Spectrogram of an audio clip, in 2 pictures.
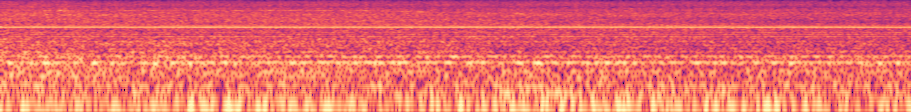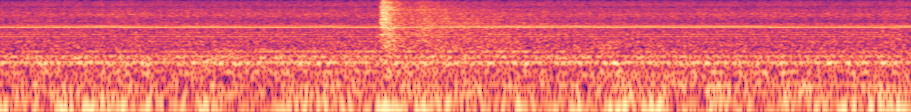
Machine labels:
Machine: pump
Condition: normal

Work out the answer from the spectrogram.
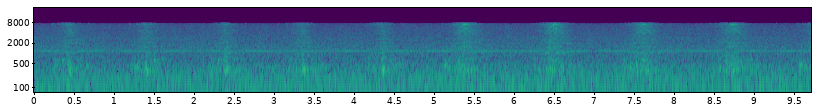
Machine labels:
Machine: slide rail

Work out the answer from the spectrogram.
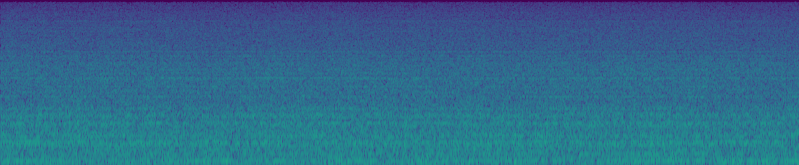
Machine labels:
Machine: fan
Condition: normal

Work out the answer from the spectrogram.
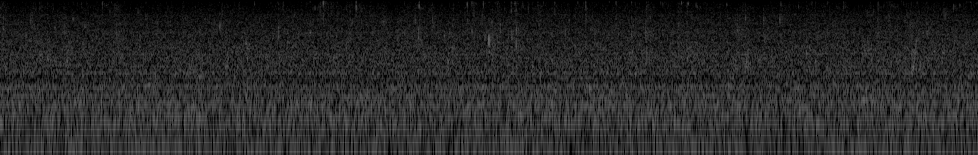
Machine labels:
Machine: pump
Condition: normal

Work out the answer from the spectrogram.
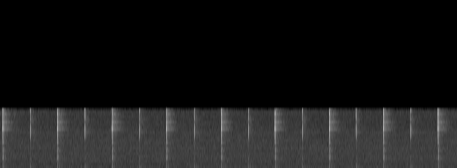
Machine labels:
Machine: valve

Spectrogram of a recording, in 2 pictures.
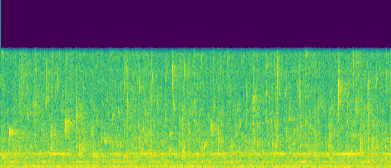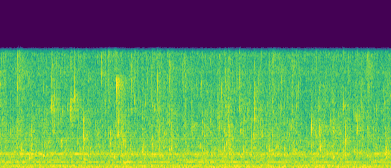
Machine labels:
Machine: pump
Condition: normal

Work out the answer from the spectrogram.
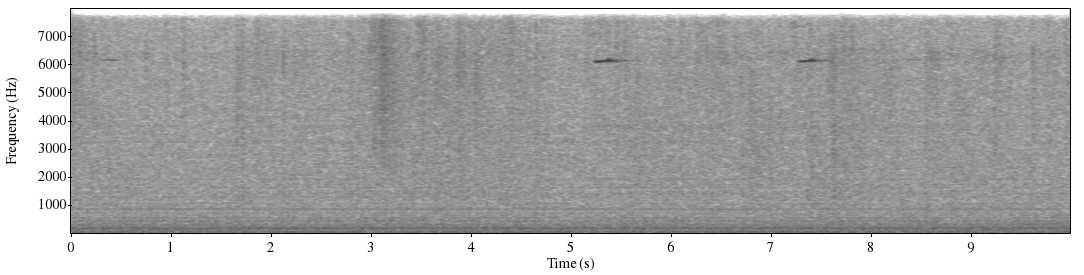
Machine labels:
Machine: fan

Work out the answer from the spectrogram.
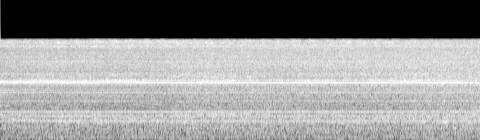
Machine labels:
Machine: pump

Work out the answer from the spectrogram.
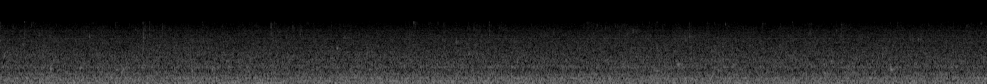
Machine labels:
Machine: pump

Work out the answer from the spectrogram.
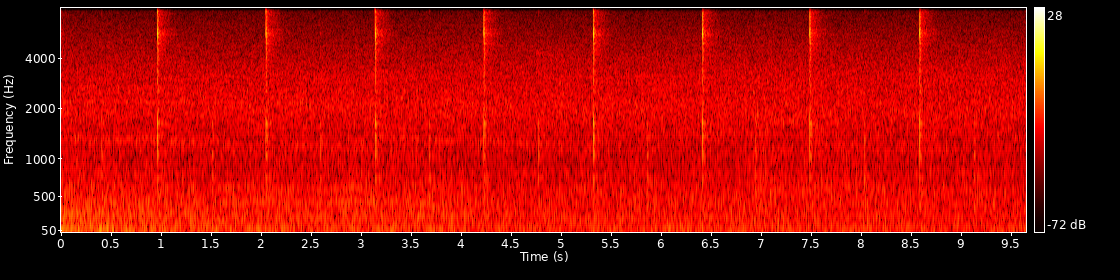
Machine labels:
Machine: valve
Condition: normal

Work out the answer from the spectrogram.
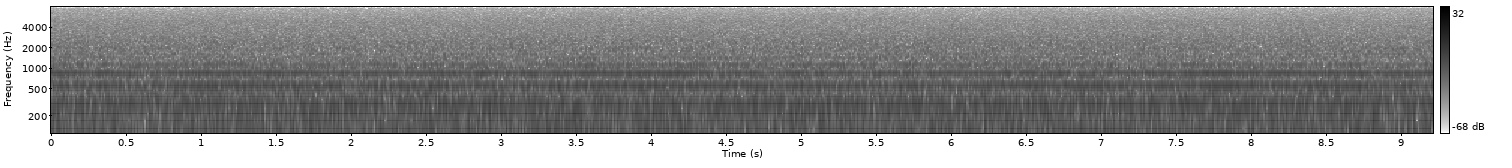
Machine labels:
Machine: fan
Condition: normal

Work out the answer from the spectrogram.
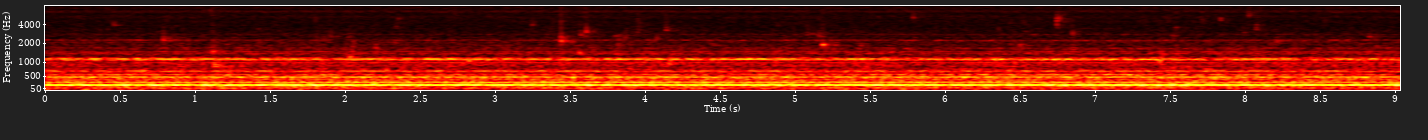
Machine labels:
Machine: pump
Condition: normal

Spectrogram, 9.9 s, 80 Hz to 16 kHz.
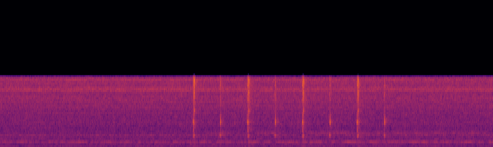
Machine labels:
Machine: valve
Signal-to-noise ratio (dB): -6 dB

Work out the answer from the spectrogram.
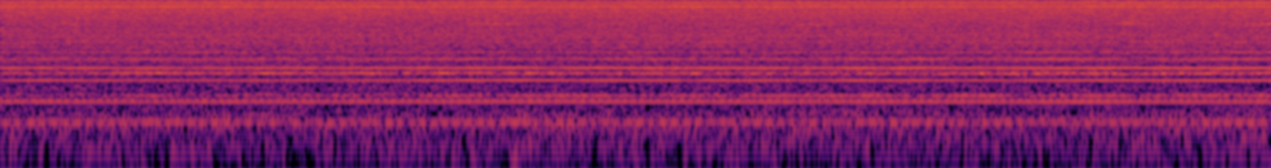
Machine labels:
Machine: fan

